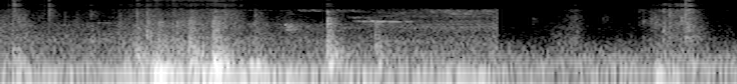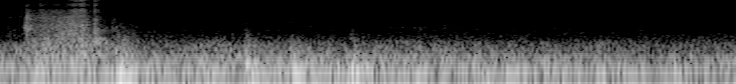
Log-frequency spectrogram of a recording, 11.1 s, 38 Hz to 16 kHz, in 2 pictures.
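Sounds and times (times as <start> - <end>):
dull thumps and knocks: 0.9 - 3.0.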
